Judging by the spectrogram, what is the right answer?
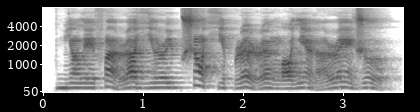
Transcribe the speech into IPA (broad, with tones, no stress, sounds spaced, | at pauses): bʲ ɔ̃˧ l e˧ f ɐ̃˥˩ ɹ ɐ˥˧ vʲ ʊ˧ ɹ y˧ p ʃ ɔ̃˥˧ fʲ ɐ˥˧ p ɭ œ˥˩ ɭ œ˥˧ ŋ ɔ˧ lʲ œ̃˥˩ ɾ ɐ̃˧ ɹ ẽ˥˧ ʒ ʊ˥˩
